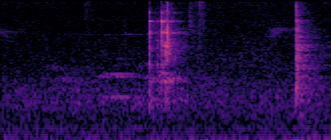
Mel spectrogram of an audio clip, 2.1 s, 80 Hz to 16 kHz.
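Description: Two faint metallic clicks, about a second in and near the end, from small nuts and seal washers being handled and fitted by hand onto the valve-cover studs of a Honda B16 engine.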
